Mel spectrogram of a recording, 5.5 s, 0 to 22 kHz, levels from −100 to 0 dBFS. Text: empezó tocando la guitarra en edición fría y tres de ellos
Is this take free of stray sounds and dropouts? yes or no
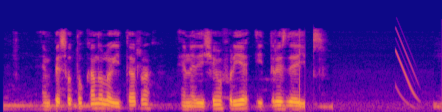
no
